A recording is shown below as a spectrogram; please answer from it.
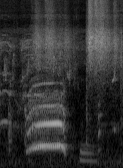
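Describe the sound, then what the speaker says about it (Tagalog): Chickens on a farm give a drawn-out tonal cluck followed by a shorter lower one, close and clear against quiet background. "Saka ng mga manok"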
